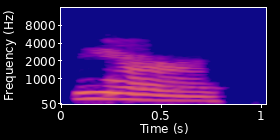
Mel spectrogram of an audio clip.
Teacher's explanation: There's no puff in it because it's just an F sound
